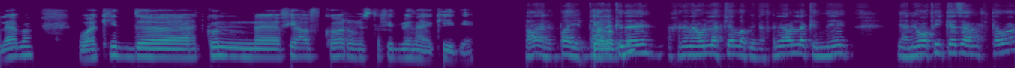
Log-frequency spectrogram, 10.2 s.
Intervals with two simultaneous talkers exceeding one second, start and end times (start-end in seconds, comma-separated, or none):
none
